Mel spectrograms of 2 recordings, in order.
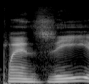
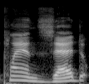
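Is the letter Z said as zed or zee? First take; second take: zee; zed. First: Z is said as zee, American style. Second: Z is said as zed, non-American style.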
